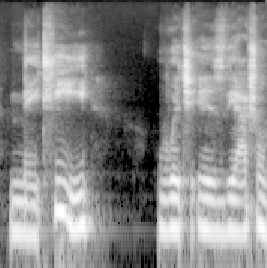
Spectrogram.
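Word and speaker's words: Métis: wrong because uh I learned to call it mettis me I believe the actual pronunciation that where the apocalypse used was mate which is the actual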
